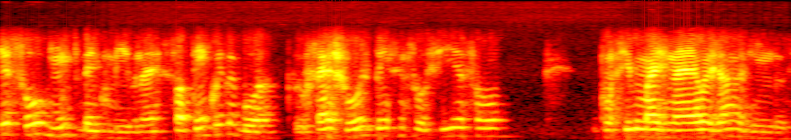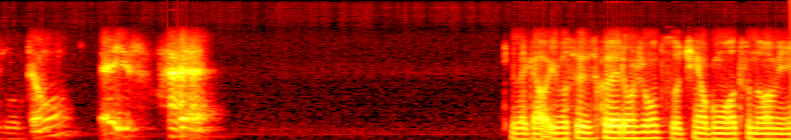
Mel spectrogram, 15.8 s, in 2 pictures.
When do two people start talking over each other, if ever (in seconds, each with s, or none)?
none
